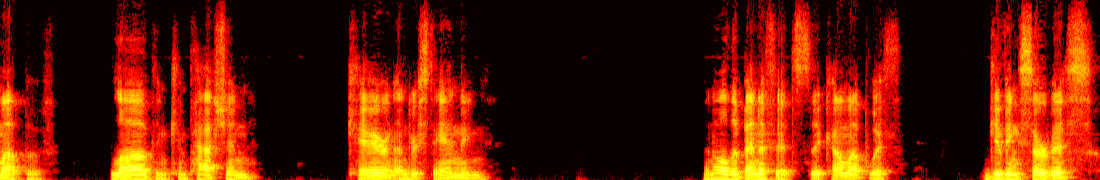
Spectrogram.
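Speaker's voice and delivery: unhurried meditation guide, long pauses between phrases; guided meditation. Acted. Meditation leader inviting listeners to picture caregiving, spacious guided-meditation delivery. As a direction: guide them gently, phrase by phrase, leaving space.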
